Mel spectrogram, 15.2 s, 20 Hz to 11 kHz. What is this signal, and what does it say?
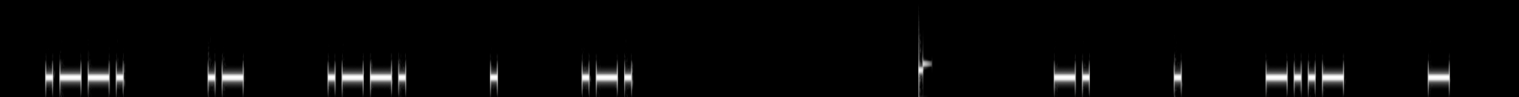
Morse code, heard as a keyed tone, about 17 wpm, spaced as for 8 wpm, 700 Hz. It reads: PAPER NEXT
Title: 4x Character Spacing - Top 300 Words - 17wpm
